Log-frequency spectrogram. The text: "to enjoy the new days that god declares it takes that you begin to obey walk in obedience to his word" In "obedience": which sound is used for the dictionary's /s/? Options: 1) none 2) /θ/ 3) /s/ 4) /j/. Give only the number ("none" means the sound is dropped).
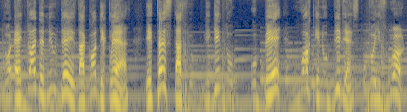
3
